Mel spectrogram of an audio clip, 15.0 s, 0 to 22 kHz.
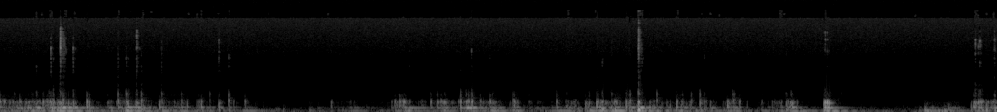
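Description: Long painted nails scratch the hollow steel wire-mesh grille of a Blue Yeti microphone head. The result is a dense, muffled low rumble of rapid scratching strokes centered around 100 Hz, coming in bursts that swell and fade, with occasional sharper clicks.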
